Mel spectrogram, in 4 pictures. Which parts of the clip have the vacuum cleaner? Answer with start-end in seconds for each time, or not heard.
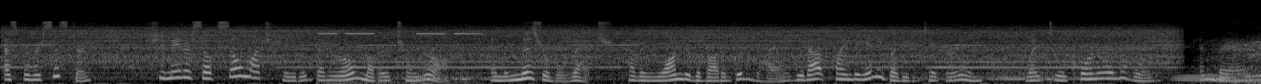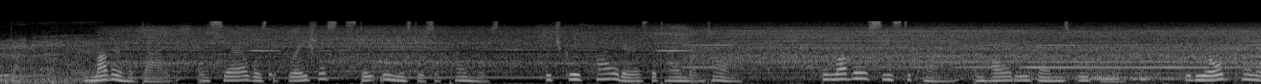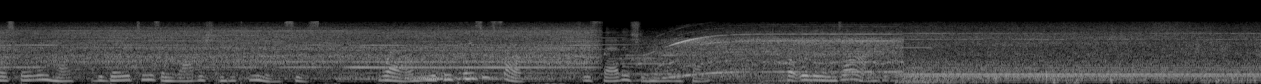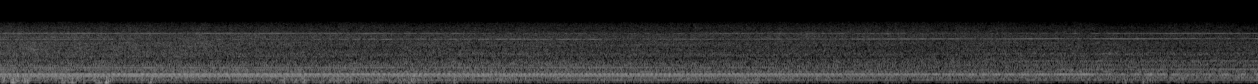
0.0-50.3.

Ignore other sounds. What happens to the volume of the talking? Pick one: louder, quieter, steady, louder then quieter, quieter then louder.
steady.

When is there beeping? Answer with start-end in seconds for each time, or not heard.
3.1-4.8, 34.1-35.0.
